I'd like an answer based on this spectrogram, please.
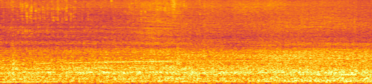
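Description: Steady low rumble of a car heard from inside its cabin: engine and road noise.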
